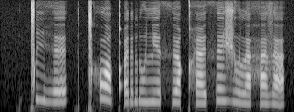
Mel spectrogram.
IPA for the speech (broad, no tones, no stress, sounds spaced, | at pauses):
ǀ i ɦ ɛ | ǀʰ ɔ qʼ ʏ r u lʲ ɛ θ ʏ qʰ e θ ɛ ʒ ʊ l a h a z a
